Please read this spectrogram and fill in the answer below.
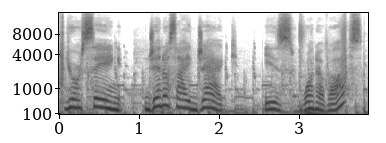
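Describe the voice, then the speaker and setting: A woman's voice: fairly high pitch, expressive, slow pace. A woman voicing an easily rattled, incredulous anime teenager in a video game, exclaiming and stammering in disbelief. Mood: shocked, incredulous. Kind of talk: dramatic video game character dub. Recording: loud game music behind.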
